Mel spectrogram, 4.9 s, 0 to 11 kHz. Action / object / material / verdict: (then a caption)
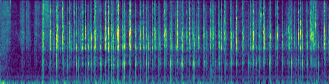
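tap / plastic game controller / plastic / none. Thumbs and fingers rapidly bash the buttons of a black, hollow, PS4-style plastic gamepad, producing a dense, continuous stream of sharp plastic clicks with bright top. Underneath runs a steady low hum.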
